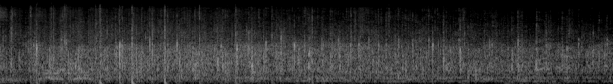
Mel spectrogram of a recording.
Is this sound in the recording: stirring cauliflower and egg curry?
no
